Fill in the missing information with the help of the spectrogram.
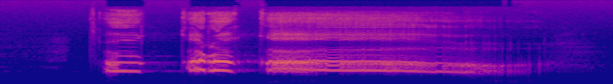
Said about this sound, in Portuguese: O galo cantou. Porque Pedro negou o Senhor Jesus.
